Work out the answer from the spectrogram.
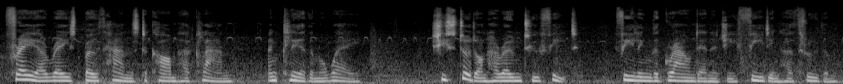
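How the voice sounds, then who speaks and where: A woman storyteller reading scripted fantasy narration in a measured, theatrical way. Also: sits low, a little mellow, slight background noise. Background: music bed.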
